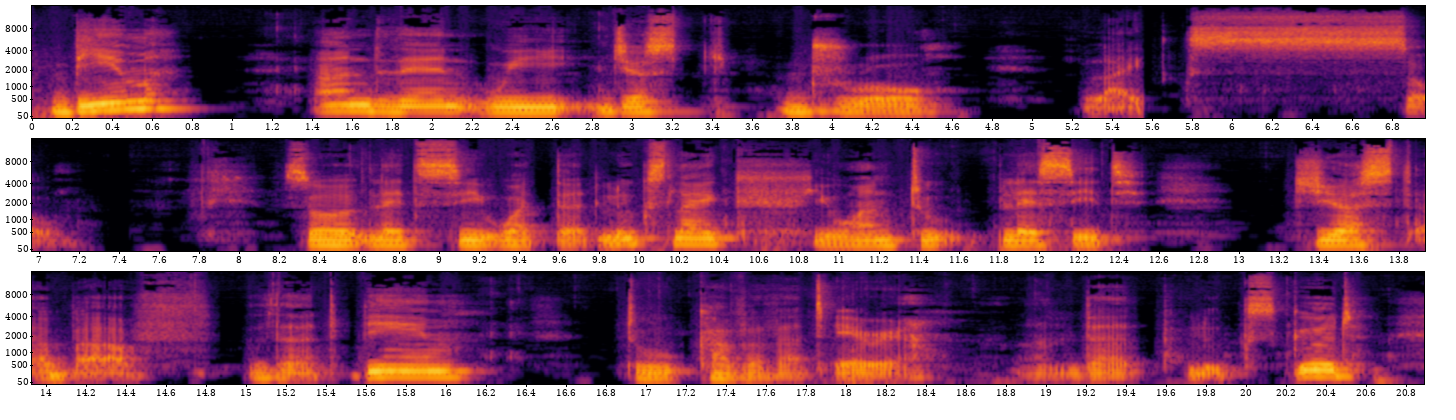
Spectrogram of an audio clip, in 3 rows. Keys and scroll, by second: 11.5 Escape, 13.2 ctrl+d, 16.9 Escape.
